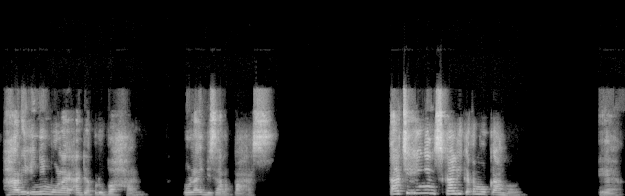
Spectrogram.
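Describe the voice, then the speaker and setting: A woman's voice: medium pitch, vocal fry. A woman evangelist telling a personal testimony that rises into emphatic preaching.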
